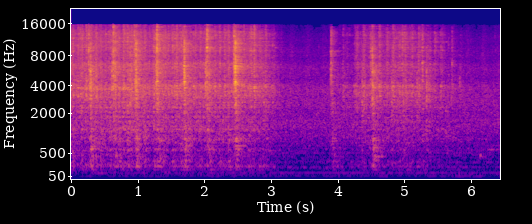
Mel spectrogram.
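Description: Sewing machine stitching in a fast run of rhythmic clicks for about three seconds, then stopping, followed by a low hum and a couple of single clicks.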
